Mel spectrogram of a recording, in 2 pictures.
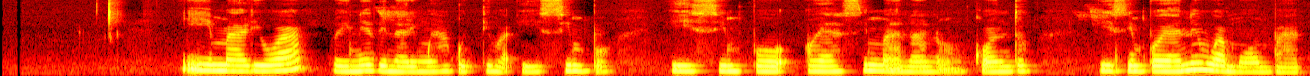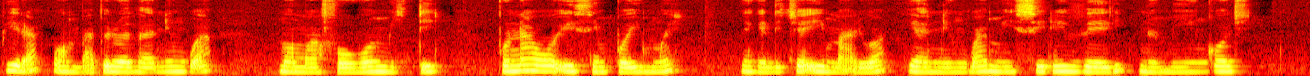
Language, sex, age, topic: Oshiwambo, female, 25-35, finance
